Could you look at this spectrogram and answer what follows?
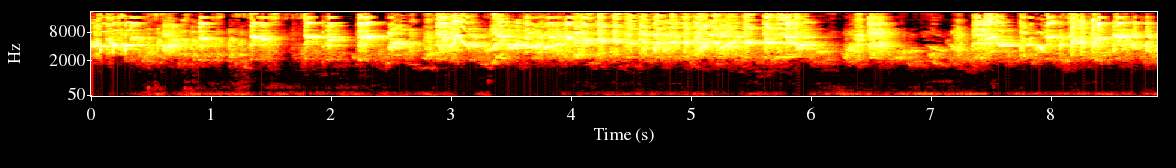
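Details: A group of pet lovebirds on 14 February 2023 keeps up a nearly unbroken stream of high, rasping chirps and twitters, with short dips in volume and a quiet low hum behind.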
